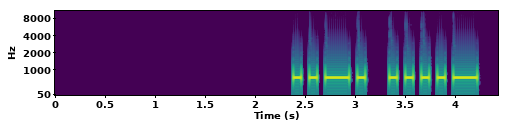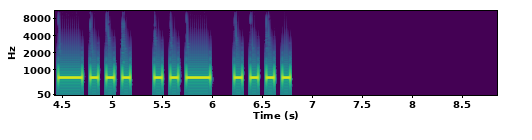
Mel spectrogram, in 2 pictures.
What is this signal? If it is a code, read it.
Morse code, heard as a keyed tone, about 15 wpm, 700 Hz. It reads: F4BUH
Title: DXCC-100 Call Signs - 5 Characters - Repeated 3x - 15wpm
